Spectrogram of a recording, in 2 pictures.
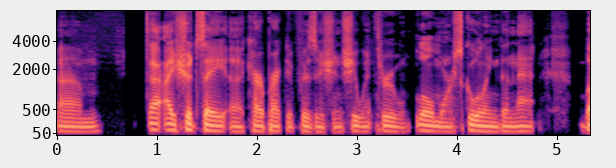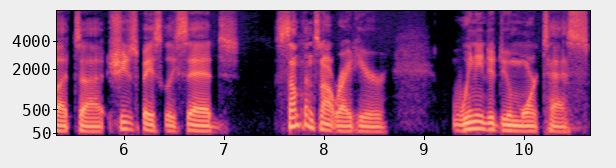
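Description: A man's very deep, low voice with a West Coast accent, at a moderate pace with fairly even intonation, dry and close with no echo, on a very clean recording with a silent background. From Oregon. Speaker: home cook and podcast host. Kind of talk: casual interview.

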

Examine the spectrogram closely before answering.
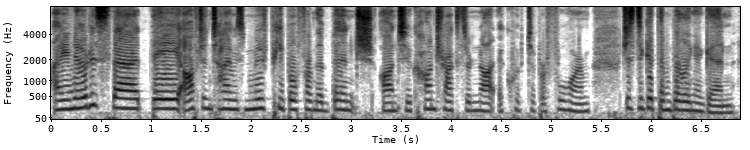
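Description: In an American accent, a woman with a plain, everyday voice talks at a fairly quick pace in a medium pitch. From West Virginia, small town. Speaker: staffing and technology firm CEO. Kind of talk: radio interview.

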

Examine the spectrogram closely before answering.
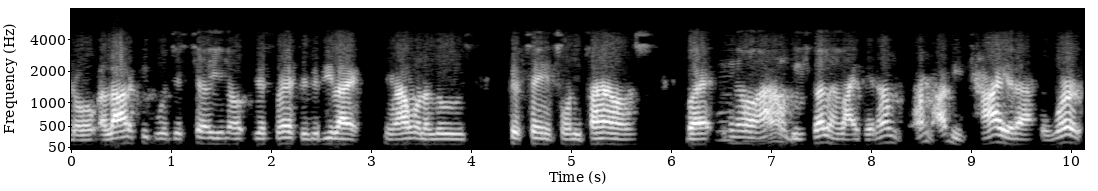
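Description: A man with a plain, everyday voice and an American accent, medium in pitch, fairly quick, and fairly even in intonation. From Chicago West Side. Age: 30s. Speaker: motivational speaker. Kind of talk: interview.

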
